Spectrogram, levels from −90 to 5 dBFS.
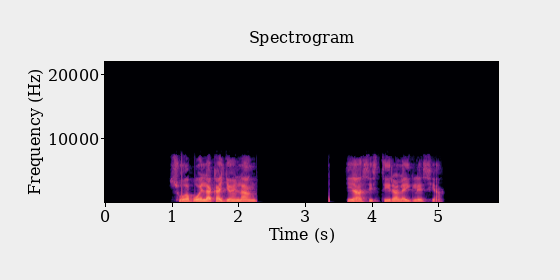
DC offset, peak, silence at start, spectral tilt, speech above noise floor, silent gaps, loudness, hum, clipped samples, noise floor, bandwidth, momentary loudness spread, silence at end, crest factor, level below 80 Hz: under 0.1%; -4 dBFS; 1 s; -5 dB/octave; over 68 dB; 2.42-3.34 s, 3.49-3.59 s; -22 LUFS; none; under 0.1%; under -90 dBFS; 7.8 kHz; 15 LU; 0.85 s; 22 dB; -64 dBFS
